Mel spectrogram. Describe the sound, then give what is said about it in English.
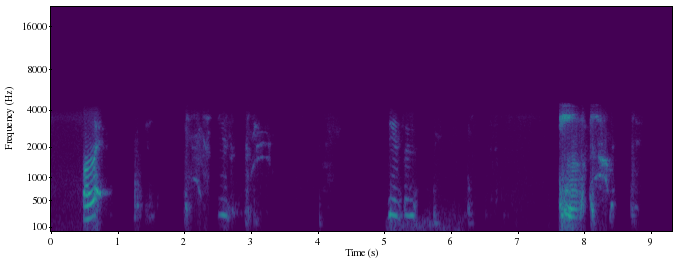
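Coughing after a drink went down the wrong way: a few harsh coughs and throat-clearing bursts separated by quiet pauses, with the loudest fits at the start and near the end. “Forgive me, please, for the cough, but I was drinking something and it went down the wrong way.”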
